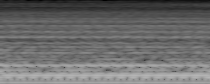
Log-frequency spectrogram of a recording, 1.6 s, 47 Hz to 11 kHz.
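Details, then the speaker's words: WEN 3420 variable-speed 8x12 mini wood lathe, first start-up, speed being raised: low, steady motor hum with no wobble, knocking or rubbing; no vibration felt, running smooth and healthy. "Seems to be smooth. Seems like there's no vibration felt at this point."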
